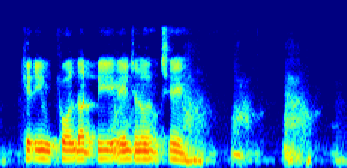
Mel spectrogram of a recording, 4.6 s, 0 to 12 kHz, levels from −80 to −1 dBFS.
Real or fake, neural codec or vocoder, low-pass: fake; codec, 16 kHz, 1 kbps, FreqCodec, larger model; 7.2 kHz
